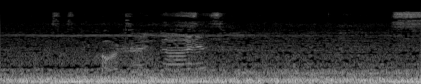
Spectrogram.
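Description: Steady low rumble of a car's engine and road noise heard from inside the cabin, with faint voices in the background.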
